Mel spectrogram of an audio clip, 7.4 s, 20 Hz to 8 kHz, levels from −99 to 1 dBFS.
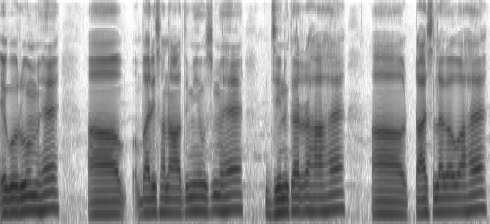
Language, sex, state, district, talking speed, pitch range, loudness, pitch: Hindi, male, Bihar, Jahanabad, 145 wpm, 120-145 Hz, -23 LUFS, 135 Hz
